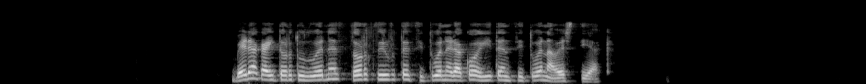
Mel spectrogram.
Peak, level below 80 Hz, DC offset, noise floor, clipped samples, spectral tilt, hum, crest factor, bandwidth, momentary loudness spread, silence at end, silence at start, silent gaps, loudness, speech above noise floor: 0 dBFS; -70 dBFS; under 0.1%; under -90 dBFS; under 0.1%; -4.5 dB/octave; none; 18 dB; 7.8 kHz; 8 LU; 2.7 s; 2.3 s; none; -16 LUFS; over 74 dB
